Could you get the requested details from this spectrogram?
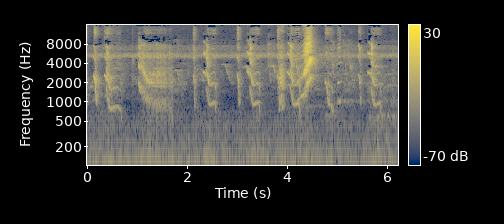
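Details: Ringneck parrot giving rapid sharp chirps that drop steeply in pitch, mixed with a longer grating squawk and one loud shriek, in a quick, uneven chattering series.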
